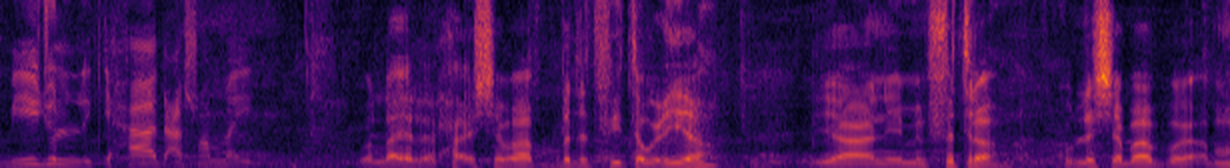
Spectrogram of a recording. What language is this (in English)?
Arabic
